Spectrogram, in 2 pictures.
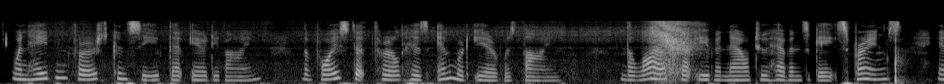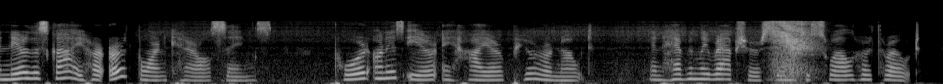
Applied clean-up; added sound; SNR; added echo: none; Fireworks; 6 dB; none.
